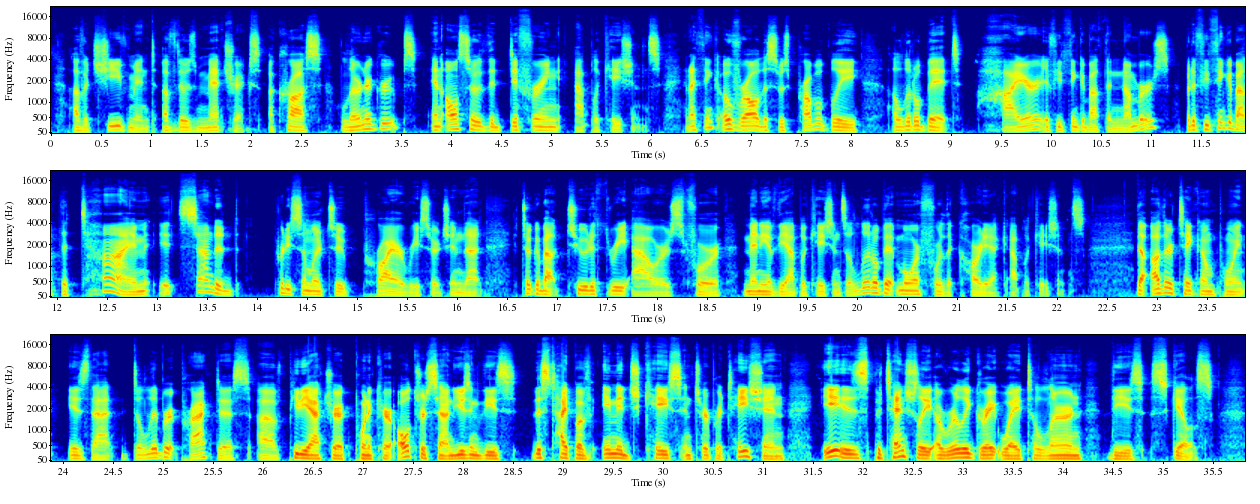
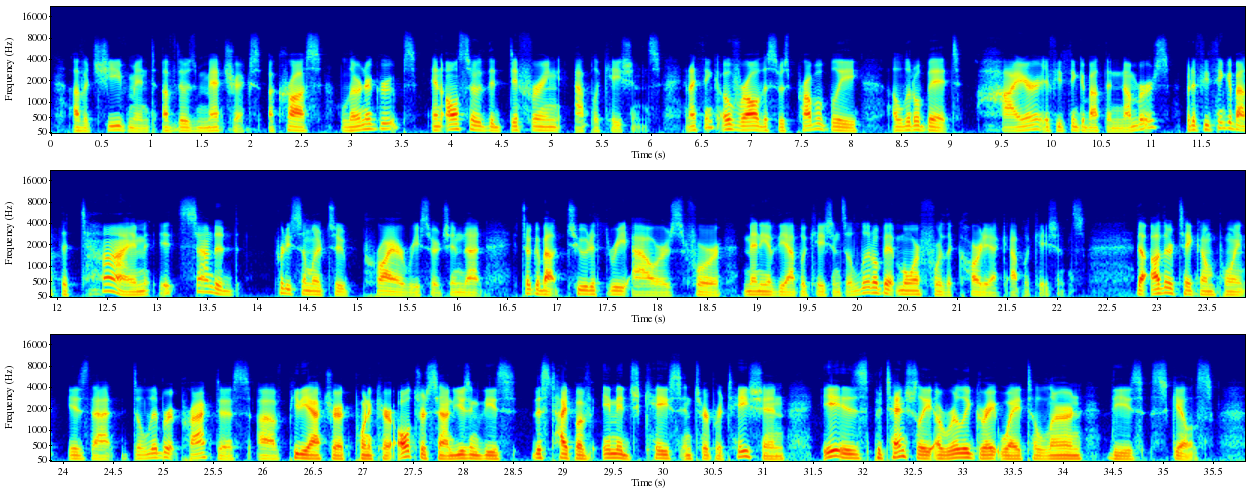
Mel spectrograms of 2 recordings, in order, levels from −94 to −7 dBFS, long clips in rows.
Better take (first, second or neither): first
